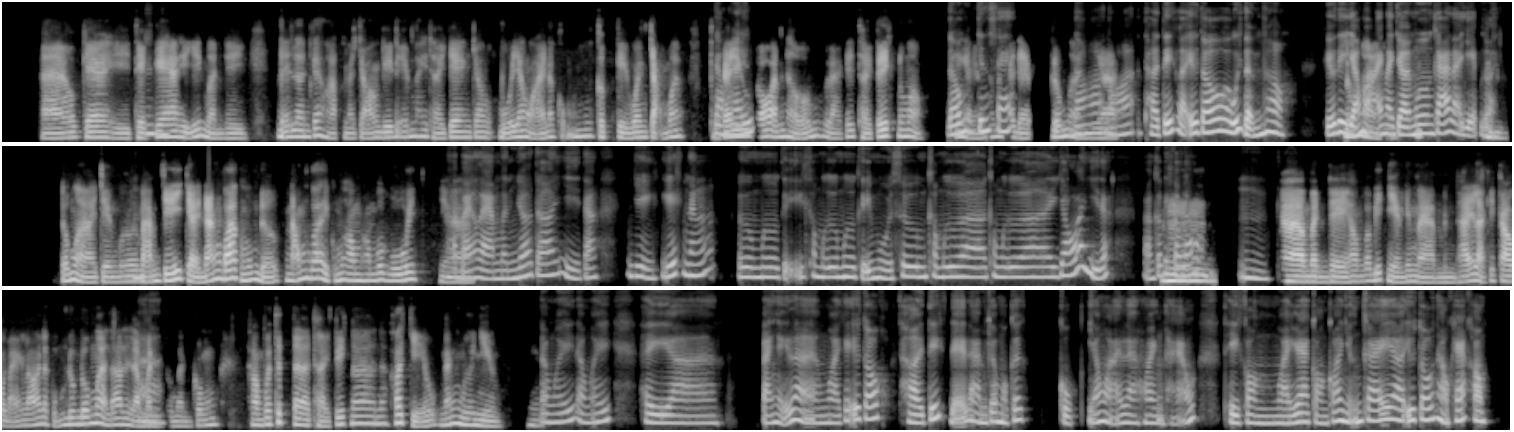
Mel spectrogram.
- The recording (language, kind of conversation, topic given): Vietnamese, unstructured, Làm thế nào để bạn tổ chức một buổi dã ngoại hoàn hảo?
- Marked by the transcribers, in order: other background noise; tapping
